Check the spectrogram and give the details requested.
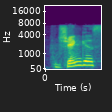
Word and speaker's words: Genghis: Genghis is probably the closest pronunciation to correct of his name.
